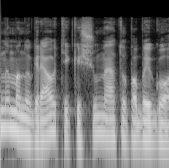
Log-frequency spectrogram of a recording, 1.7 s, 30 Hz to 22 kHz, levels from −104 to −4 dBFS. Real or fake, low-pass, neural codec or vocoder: real; 10.8 kHz; none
